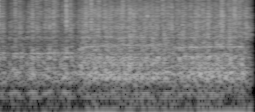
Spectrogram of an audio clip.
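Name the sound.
sewing machine stitching along a fabric edge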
